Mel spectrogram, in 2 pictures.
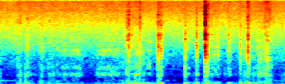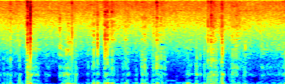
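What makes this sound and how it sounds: A dark pointed object scratches and taps across the cylindrical metal mesh grille of a stereo microphone, close to the recording source. Irregular crackly, tearing scratches with sharp bright taps sound over a heavy low rumble. The bursts are short and dry and fade almost immediately.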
